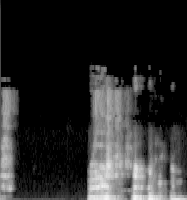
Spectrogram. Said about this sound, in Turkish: İstersen burada bitirelim. Öksürük bizi bitirmeden. hay hay. Geçmiş olsun. Eyvallah sevgili dostlar kusura bakmayın biraz e, öksürük fazla girdi bu sefer e, rahatsızlık verecek şekilde.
